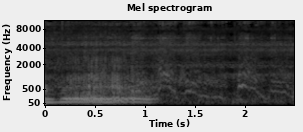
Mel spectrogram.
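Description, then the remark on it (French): One loud, rasping snore from a sleeping person lasting about a second, followed by quieter, indistinct talking in the background. “Je lui fais une déclaration plus que larmoyante et la meuf elle me ronfle à la gueule, super.”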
